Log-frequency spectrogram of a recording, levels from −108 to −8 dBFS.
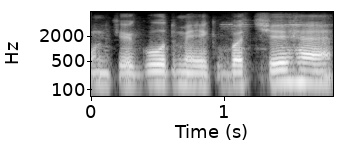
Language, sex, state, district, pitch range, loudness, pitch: Hindi, male, Bihar, Saharsa, 130-145 Hz, -18 LUFS, 135 Hz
